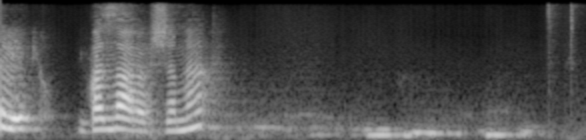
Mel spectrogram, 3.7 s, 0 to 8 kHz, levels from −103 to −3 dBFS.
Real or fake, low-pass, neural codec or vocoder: fake; 7.2 kHz; codec, 16 kHz, 0.5 kbps, X-Codec, HuBERT features, trained on general audio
